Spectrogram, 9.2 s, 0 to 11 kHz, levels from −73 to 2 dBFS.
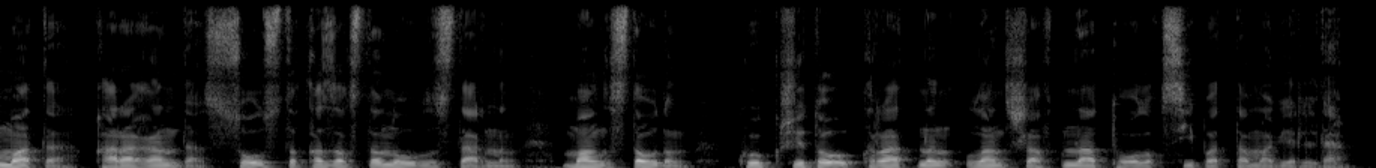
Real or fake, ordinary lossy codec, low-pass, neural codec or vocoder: real; none; none; none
